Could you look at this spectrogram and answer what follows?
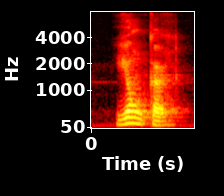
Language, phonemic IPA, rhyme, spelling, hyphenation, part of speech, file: Dutch, /ˈjɔŋ.kər/, -ɔŋkər, jonker, jon‧ker, noun, Nl-jonker.ogg
- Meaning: 1. a young male noble, often lacking a knighthood or a noble title of his own 2. an untitled nobleman; baron, squire 3. Title of address for midshipmen and cadets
